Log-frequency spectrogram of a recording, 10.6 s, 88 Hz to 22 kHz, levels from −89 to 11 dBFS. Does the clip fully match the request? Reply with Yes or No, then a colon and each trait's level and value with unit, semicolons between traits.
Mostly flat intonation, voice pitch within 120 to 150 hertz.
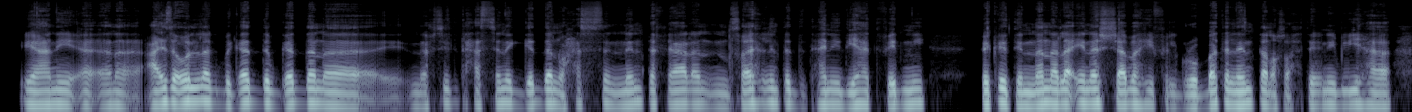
Yes: narrow, 1.7 semitones; low, 125 Hz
